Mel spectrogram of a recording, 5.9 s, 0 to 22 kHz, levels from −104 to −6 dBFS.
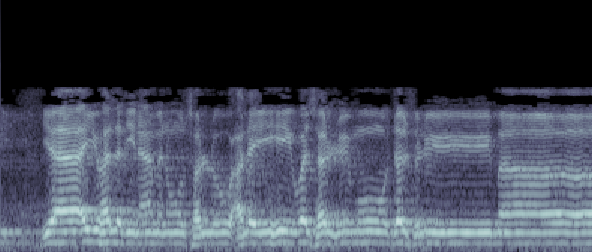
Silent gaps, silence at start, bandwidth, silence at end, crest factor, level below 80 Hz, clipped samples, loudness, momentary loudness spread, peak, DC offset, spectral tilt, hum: none; 0 s; 5.4 kHz; 0 s; 14 dB; -60 dBFS; under 0.1%; -30 LUFS; 7 LU; -16 dBFS; under 0.1%; -9.5 dB/octave; none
